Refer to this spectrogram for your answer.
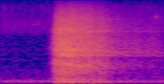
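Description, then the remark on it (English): A single long, breathy exhale begins abruptly and slowly fades over about a second, fairly soft, with no talking. “And I exhale all the way.”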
